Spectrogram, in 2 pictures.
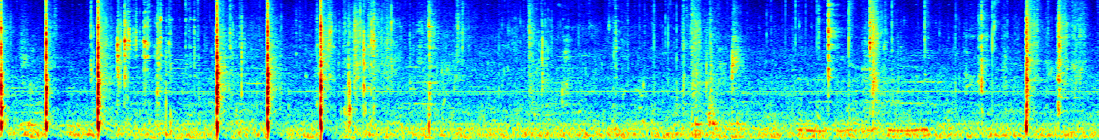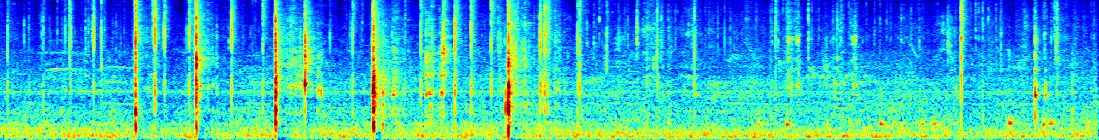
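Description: Wood campfire crackling, with sharp, irregular pops and snaps of burning sticks.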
